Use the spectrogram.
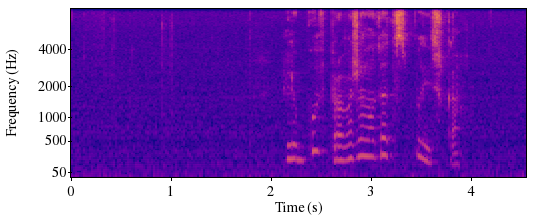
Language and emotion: Russian, neutral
